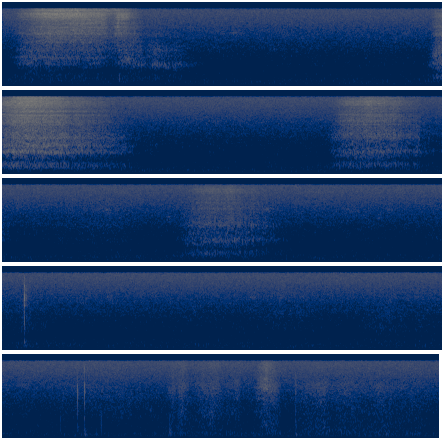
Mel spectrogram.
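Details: A father snoring in his sleep at night: slow, irregular noisy breaths with several rough snorting inhalations, then quieter breathing in a still room.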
